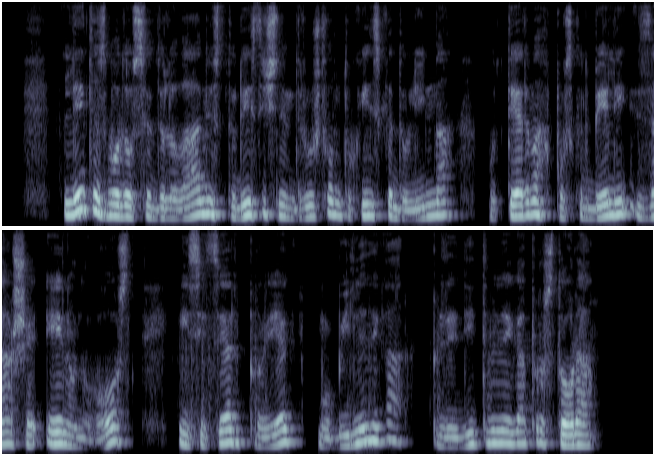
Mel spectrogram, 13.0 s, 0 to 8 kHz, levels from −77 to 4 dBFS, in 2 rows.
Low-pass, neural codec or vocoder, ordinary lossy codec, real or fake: none; none; none; real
